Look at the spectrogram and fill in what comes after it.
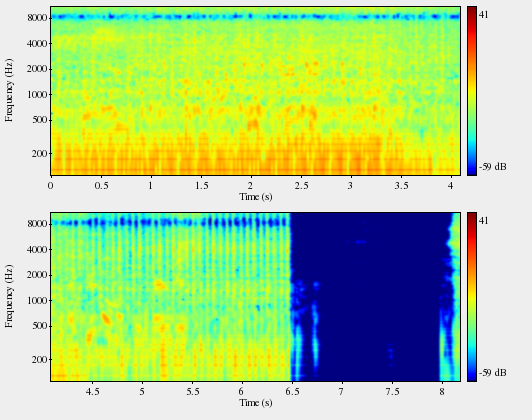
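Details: Blown engine, previously converted from propane, started after fully cooling on a mildly chilly day; rough idle with a steady knock about three to four per second under the rumble, then shuts off; engine knocking.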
